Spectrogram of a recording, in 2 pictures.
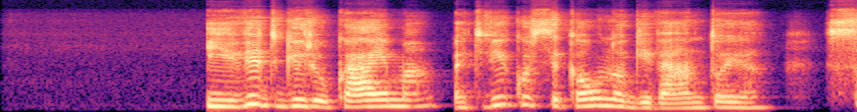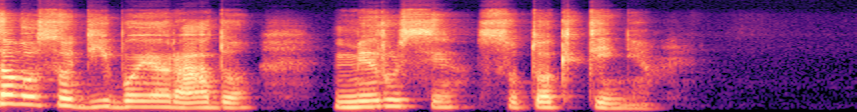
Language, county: Lithuanian, Vilnius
